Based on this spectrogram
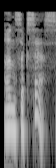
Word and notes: unsuccess: British English

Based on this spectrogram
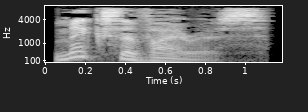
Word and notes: myxovirus: British English

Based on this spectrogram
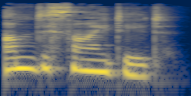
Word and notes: undecided: British English

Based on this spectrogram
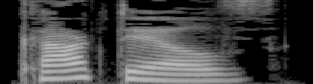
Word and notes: cocktails: British English

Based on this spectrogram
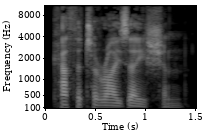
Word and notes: catheterization: British English

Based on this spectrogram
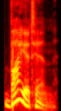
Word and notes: biotin: British English

